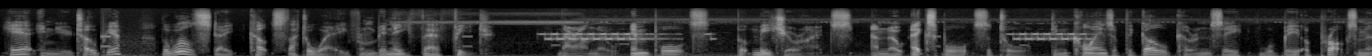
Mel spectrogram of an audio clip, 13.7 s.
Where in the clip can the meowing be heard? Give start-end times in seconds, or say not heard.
not heard.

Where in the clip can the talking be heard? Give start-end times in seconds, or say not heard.
0.1-13.6.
